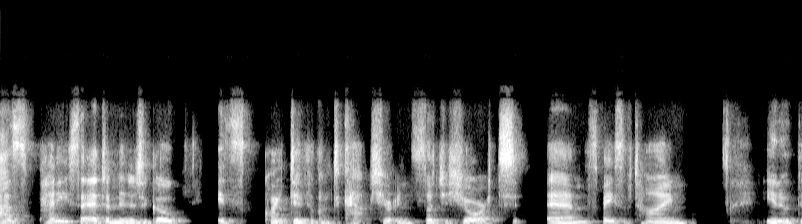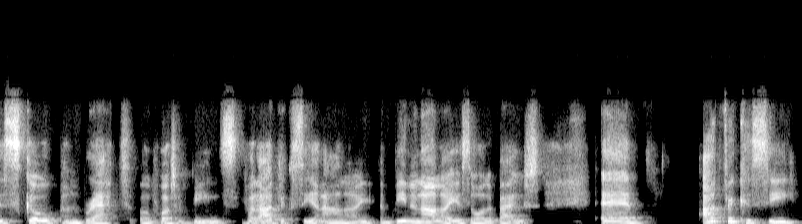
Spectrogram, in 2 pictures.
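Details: Adult woman speaking; typical fluent speech.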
